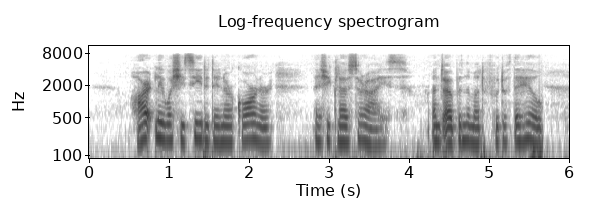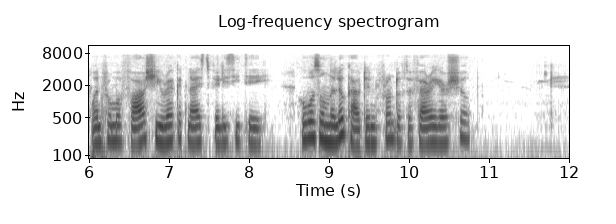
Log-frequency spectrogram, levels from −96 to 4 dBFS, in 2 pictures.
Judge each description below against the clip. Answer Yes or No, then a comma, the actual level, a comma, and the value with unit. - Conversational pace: Yes, average, 190 wpm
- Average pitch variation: No, narrow, 1.8 semitones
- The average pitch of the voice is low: No, medium, 175 Hz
